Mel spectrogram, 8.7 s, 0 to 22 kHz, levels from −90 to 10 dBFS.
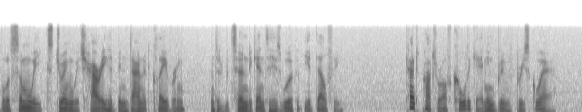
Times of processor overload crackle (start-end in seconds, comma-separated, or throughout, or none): none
